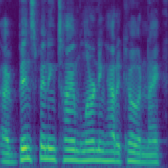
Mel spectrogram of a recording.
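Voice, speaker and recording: A man's voice: on the high side, quick pace, clean tone. A middle-aged man hosting a solo live stream as a developer mentor, talking earnestly with many restarts and fillers, his voice a little dry. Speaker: channel host and developer mentor.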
